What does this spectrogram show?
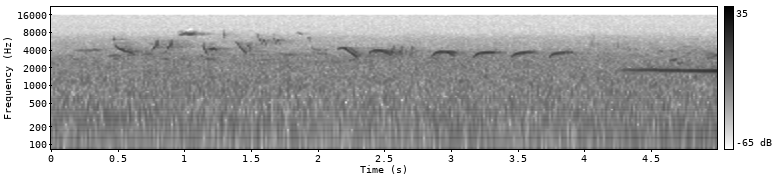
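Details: Singing male meadow bunting recorded on the Hyuga forest road, 1 May 2021: a rapid run of high, slurred chirps and trills in varied short notes, with steady background hiss throughout.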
